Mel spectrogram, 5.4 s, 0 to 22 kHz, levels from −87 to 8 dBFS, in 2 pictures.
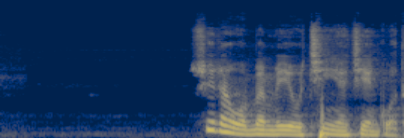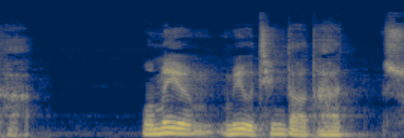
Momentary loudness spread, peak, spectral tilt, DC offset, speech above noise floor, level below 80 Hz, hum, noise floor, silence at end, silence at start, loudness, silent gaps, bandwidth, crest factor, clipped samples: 10 LU; -2 dBFS; -6.5 dB/octave; under 0.1%; 45 dB; -40 dBFS; none; -63 dBFS; 0 s; 1.3 s; -18 LUFS; none; 11 kHz; 18 dB; under 0.1%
